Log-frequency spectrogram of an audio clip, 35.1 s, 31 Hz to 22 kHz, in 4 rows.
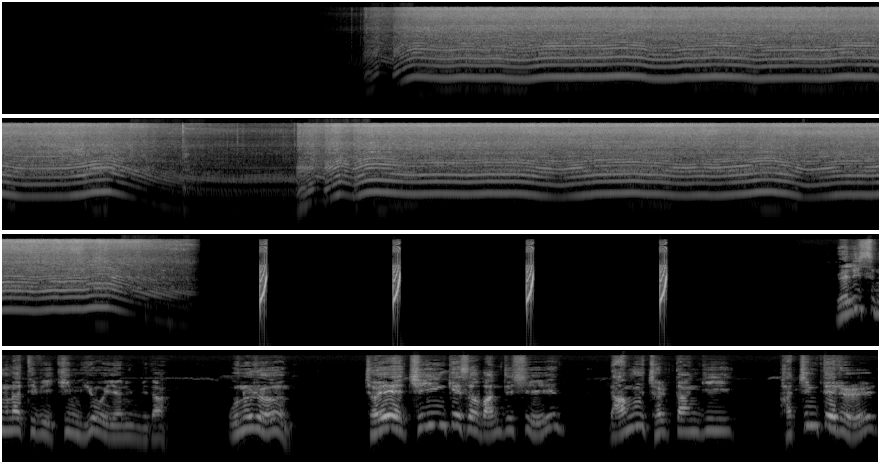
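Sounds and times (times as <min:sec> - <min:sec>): chainsaw cutting wood: 0:03.3 - 0:19.6.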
